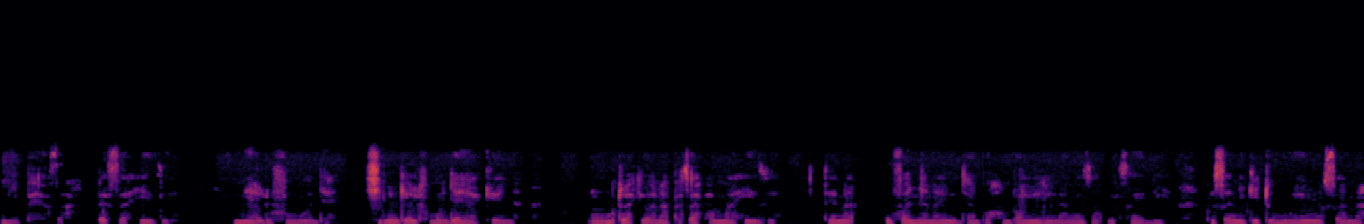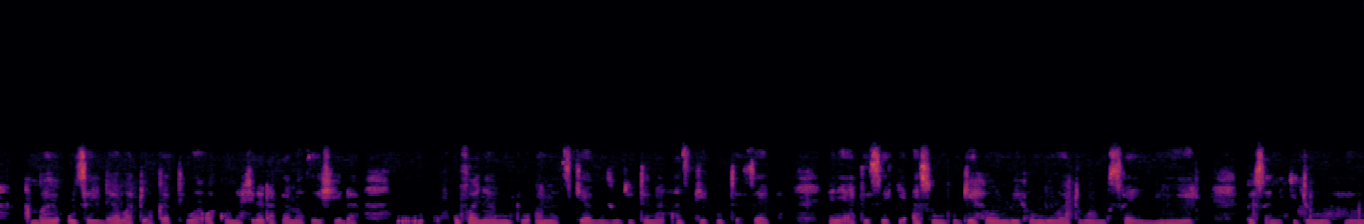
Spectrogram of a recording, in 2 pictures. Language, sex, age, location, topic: Swahili, female, 18-24, Kisumu, finance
